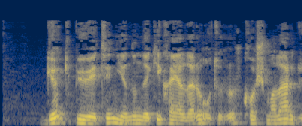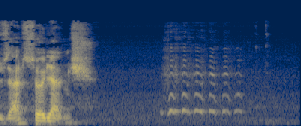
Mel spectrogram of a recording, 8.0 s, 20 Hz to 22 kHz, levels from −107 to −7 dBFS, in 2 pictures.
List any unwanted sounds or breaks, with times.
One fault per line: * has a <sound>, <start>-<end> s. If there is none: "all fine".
* has a laugh, 6.2-7.3 s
